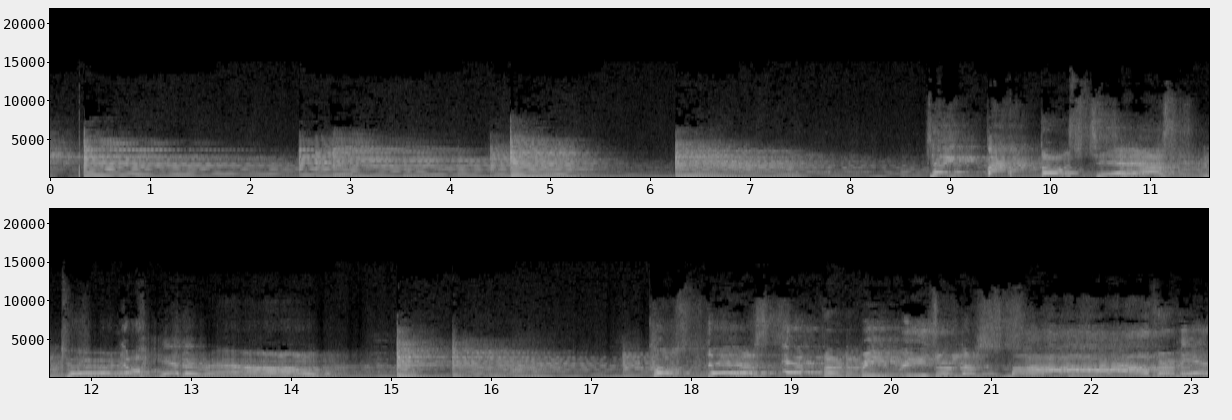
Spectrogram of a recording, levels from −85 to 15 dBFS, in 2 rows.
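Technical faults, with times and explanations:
No technical faults are present, so there are no times or explanations to give.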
